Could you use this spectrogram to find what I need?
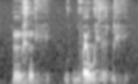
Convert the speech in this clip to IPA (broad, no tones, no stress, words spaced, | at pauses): mɛ̤ni̤ | ɠṳbwøwi̤rɓi̤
